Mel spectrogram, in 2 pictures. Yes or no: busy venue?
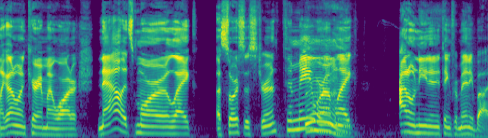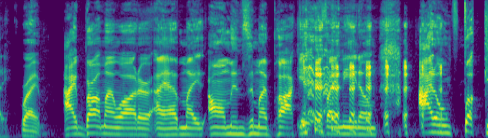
yes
